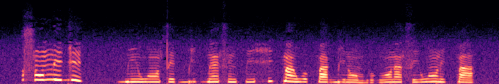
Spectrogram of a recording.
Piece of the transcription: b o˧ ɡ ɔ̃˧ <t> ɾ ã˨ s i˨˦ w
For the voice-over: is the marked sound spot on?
no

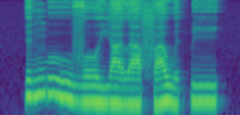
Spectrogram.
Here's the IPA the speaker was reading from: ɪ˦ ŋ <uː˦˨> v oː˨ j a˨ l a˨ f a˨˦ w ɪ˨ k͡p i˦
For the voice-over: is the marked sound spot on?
yes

